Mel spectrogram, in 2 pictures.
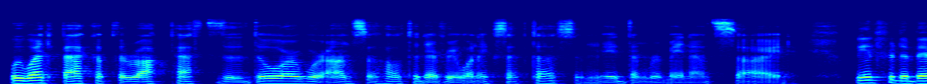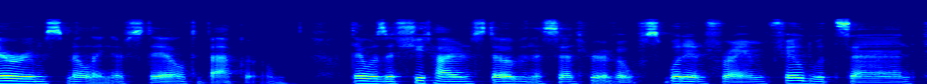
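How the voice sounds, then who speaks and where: A man's voice: on the low side, gravelly, mellow. A young man reading a novel aloud in a plain way, with occasional stumbles and self-corrections. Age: young adult. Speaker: reader.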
